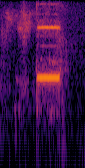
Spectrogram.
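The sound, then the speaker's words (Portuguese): An answering machine gives a single clear electronic beep lasting about half a second at a steady pitch. Faint, quiet sound comes just before it. “Grave o seu recado. Você só será tarifado após o sinal.”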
